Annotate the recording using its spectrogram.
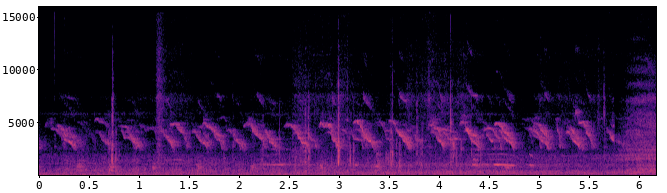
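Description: Faint background chirping of birds: a steady run of short, high, falling chirps, about four or five a second, with a few soft clicks among them.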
